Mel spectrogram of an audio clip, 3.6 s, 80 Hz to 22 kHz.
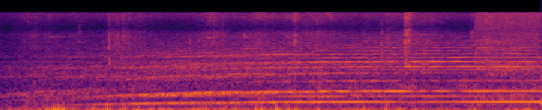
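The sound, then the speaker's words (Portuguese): A town siren in Porto Alegre, which sounds every Sunday at 5 in the afternoon, wails steadily, its tone slowly rising and holding as a sustained, fairly loud drone over a rumbling low background, with no voices. “Em Porto Alegre, a sirene toca invariavelmente às 5 da tarde de cada domingo.”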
